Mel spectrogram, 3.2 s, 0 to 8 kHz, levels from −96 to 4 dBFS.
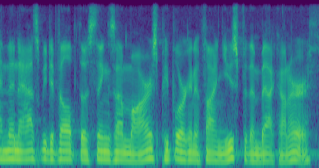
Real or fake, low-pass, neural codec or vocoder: real; 7.2 kHz; none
